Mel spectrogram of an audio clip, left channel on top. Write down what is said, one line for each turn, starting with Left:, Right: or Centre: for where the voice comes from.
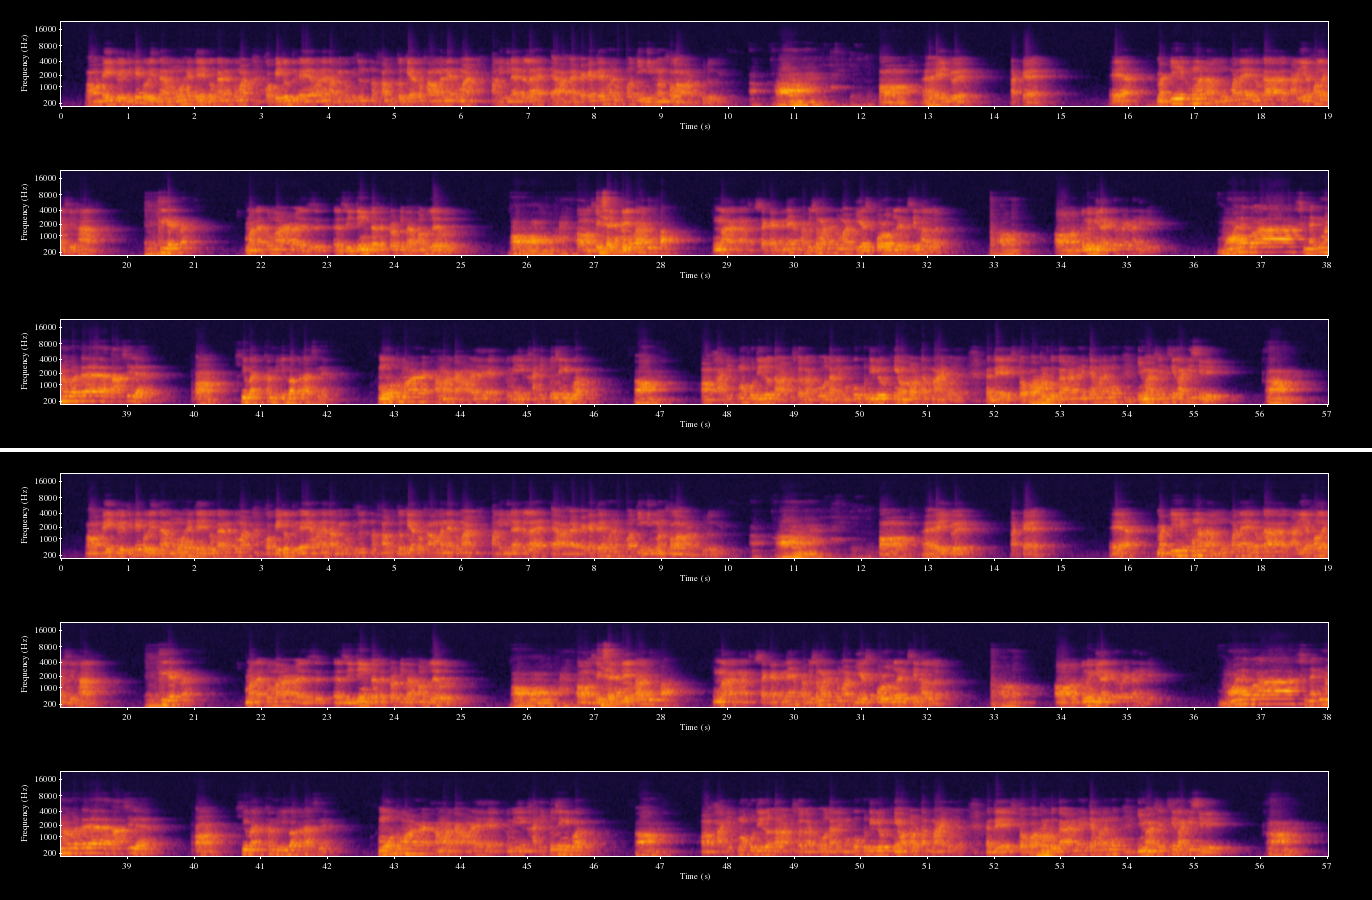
Centre: অ সেইটোৱে ঠিকে কৰি ছা মোৰ সেইটোৱে এইটো কাৰণে তোমাৰ কফিটো মানে দামী কফিটো নাখাওঁ দুটকীয়া টো খাওঁ মানে তোমাৰ পানী মিলাই পেলাই এ এপেকেটে মানে মই তিন দিন মান চলাওঁ আৰু দুটকিয়া
Left: অহ
Centre: অ সেইটোৱে তাকে এয়া বাকী শুনানা মোক মানে এনেকুৱা গাড়ী এখন লাগিছিল হা
Left: কি গাড়ী বা
Centre: মানে তোমাৰ এ জি টি ইন্টাৰচেক্টৰ কিবা এখন হ'লে হ'ল
Left: অ অ
Centre: অ ছিক্স
Left: কি চেকেণ্ড
Centre: ফিফটি
Left: হেণ্ড ল'বা
Centre: তাৰ
Left: নেকি
Centre: নাই নাই ছেকেণ্ড হেণ্ডে ভাবিছোঁ মানে তোমাৰ বি এছ ফ'ৰ হ'লে বেছি ভাল হয়।
Left: অ
Centre: অ তুমি মিলাই দিব পাৰিবা নেকি
Left: মই এনেকুৱা চিনাকি মানুহ বোৰতে এটা আছিলে।
Centre: অ
Left: সি বাইকখন বিক্ৰী কৰা কথা আছিলে।
Centre: মোৰ তোমাৰ আমাৰ গাঁৱৰে তুমি খাহীক টো চিনি পোৱা।
Left: অহ
Centre: খাহিক মই সুধিলোঁ তাৰপিছত আকৌ দালিমকো সুধিলোঁ সিহঁতৰ তাত নাই বোলে দেই ষ্টকত
Left: অ
Centre: সেইটো কাৰণে এতিয়া মানে মোক ইমাৰজেঞ্চি লাগিছিলেই
Left: অহ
